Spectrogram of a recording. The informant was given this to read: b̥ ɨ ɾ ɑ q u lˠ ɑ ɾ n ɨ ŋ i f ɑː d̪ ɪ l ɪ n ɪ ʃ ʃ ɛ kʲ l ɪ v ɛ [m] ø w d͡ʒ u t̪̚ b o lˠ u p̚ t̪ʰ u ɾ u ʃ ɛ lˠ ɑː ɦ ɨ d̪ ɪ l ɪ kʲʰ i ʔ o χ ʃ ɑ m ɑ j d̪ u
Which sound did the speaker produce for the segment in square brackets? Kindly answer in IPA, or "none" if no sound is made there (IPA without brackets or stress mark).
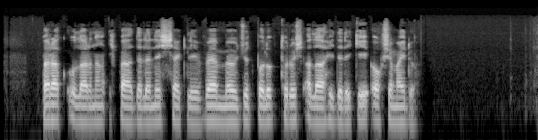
m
